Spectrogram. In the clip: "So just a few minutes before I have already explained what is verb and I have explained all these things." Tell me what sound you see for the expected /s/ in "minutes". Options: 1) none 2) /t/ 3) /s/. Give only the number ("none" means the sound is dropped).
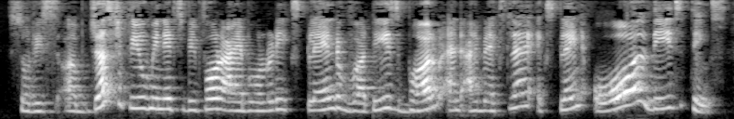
3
